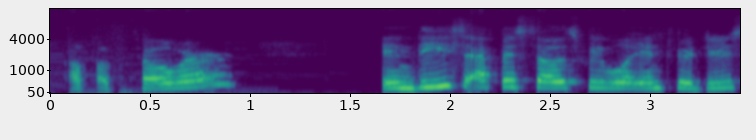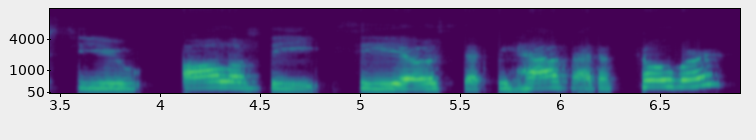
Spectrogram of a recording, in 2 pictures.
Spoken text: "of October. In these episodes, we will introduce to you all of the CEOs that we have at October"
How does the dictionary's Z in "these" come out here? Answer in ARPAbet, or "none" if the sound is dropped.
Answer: Z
